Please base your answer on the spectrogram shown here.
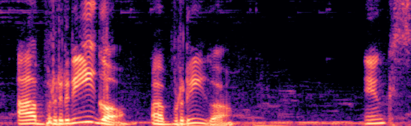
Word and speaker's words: abrigo: Abrigo. Interesting. So it is a G. It's a hard G.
